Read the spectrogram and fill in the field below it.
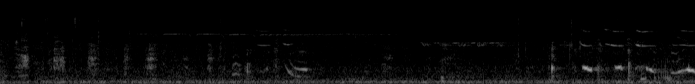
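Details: Lola, a dog playing with a squirrel outdoors, gives short high whines and whimpers, clustered near the end, while a person calmly tells her to be nice and stand; faint birdsong and background hum.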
